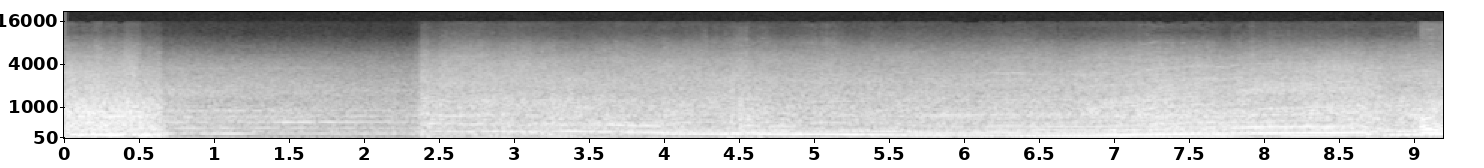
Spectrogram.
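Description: A Ferrari race car engine at full throttle in a racing video game at the Nurburgring, a steady high-revving drone that rises and falls through a corner, with a short drop in level early on.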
